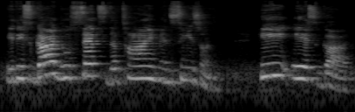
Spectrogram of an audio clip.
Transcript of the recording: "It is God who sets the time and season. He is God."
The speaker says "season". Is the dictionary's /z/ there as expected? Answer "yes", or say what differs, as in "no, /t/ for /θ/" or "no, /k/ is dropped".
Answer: yes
